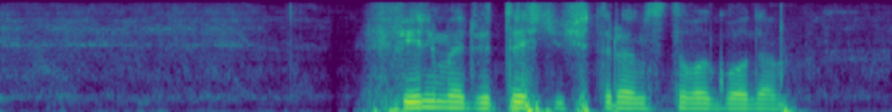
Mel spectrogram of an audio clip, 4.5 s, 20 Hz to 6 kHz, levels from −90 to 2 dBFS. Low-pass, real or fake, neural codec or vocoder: 5.4 kHz; fake; codec, 16 kHz, 4.8 kbps, FACodec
